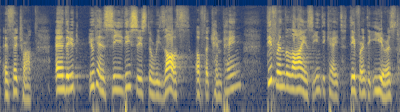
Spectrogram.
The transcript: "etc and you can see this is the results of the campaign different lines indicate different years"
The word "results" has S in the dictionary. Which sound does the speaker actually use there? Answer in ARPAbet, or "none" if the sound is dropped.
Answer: S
